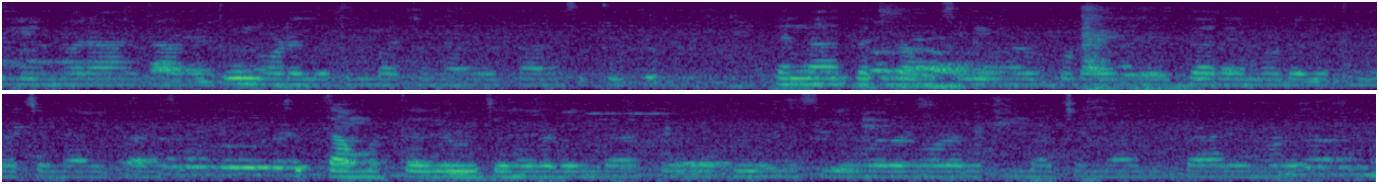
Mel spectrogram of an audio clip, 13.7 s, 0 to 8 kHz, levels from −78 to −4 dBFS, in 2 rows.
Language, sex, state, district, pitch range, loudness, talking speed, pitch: Kannada, female, Karnataka, Dakshina Kannada, 190-200 Hz, -36 LUFS, 115 wpm, 195 Hz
